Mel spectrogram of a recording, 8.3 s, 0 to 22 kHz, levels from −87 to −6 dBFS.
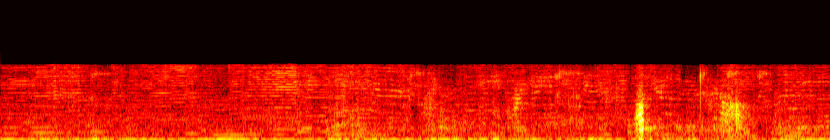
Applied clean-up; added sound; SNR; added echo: neural separator model SepFormer WHAMR!.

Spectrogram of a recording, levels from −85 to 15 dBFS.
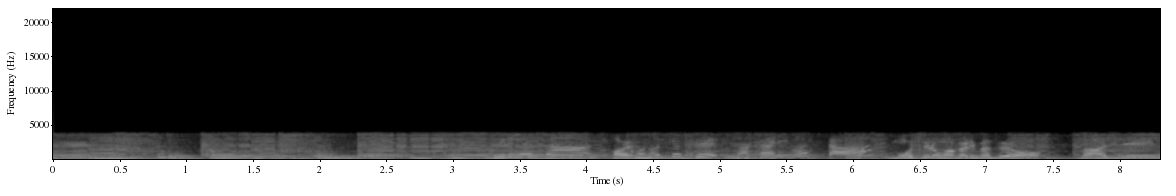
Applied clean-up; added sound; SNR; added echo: none; none; none; none.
